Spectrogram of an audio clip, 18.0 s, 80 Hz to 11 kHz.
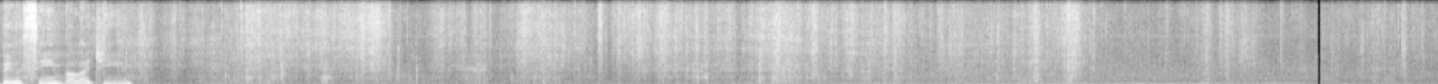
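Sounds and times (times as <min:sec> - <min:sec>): plastic and bubble wrap crinkling: 0:00.0 - 0:17.9
box sliding out of bag: 0:01.7 - 0:13.8.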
